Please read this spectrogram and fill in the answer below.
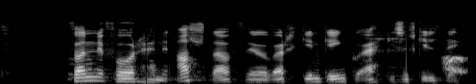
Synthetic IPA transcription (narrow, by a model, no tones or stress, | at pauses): θanːɪfowɾ̥ɦɛnːɪʔal̥t̪avθɛɣaɾvɛr̥cɪncejŋkʏɛhcɪsɛmscɪlt̪ɪ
